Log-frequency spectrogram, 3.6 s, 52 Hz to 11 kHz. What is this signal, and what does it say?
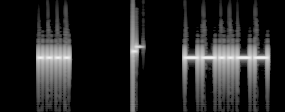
Morse code, heard as a keyed tone, about 22 wpm, 700 Hz. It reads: H ,
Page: This rapid-fire timing is geared to push your ICR (Instant Character Recognition) skills.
